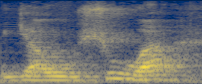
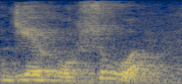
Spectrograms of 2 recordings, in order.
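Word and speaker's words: יהושע: Eh, y eso lo colocaron como yejo, por ejemplo, tenemos un ejemplo, no se dice ya como yaushua, sino yejoshua, y este yejo exclusivamente ellos hicieron algo.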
